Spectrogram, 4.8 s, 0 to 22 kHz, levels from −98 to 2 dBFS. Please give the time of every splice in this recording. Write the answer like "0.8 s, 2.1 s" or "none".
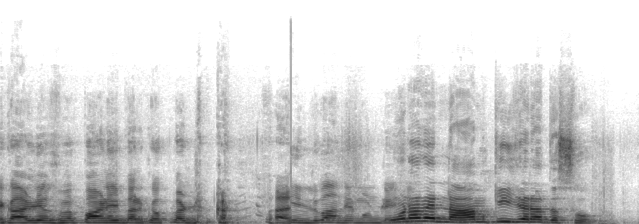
2.3 s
